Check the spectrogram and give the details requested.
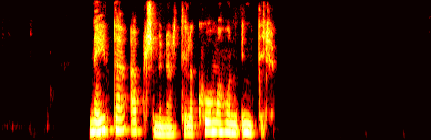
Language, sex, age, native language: Icelandic, female, 20-29, Icelandic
